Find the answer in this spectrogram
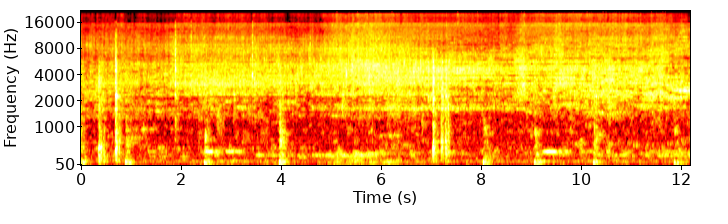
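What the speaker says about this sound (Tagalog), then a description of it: "lagyan natin yan ng tubig at Knorr cube" Tap water running into a pan of sautéed chicken with onion and garlic in margarine, a steady splashing hiss with a few clinks of utensils against the pan, close and continuous, with no talking.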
